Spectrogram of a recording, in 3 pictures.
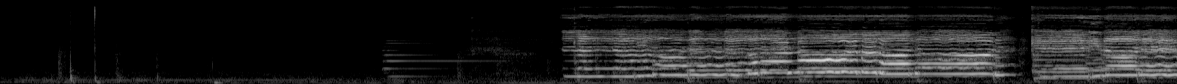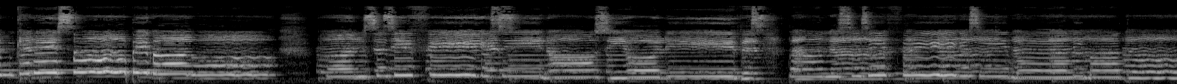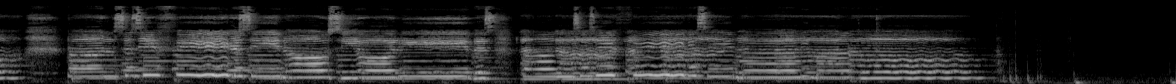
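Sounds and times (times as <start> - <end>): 
soprano singing: 5.6 - 33.5.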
